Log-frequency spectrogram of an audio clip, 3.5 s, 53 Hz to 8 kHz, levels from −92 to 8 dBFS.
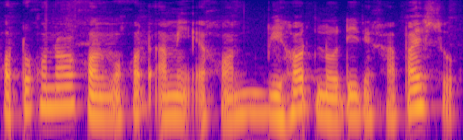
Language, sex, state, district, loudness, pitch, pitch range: Assamese, male, Assam, Sonitpur, -20 LUFS, 140 Hz, 130-165 Hz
